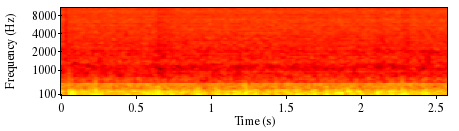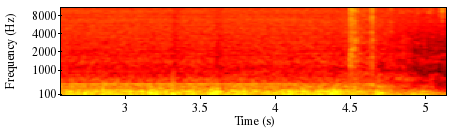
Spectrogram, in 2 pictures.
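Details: A 2007 Nissan Xterra idling after a fresh oil change, with good oil pressure, gives a steady, even hum and faint constant tone with no knocks or ticks before shutting off; the engine is running smoothly.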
